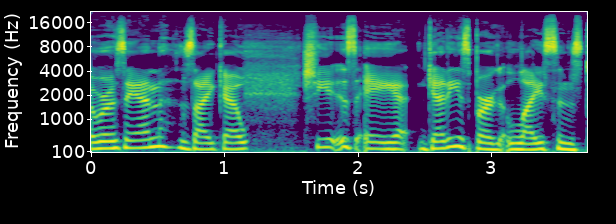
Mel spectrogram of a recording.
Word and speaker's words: Zajko: have Roseanne psych psycho rhymes with psycho Roseanne zyko she is a Gettysburg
